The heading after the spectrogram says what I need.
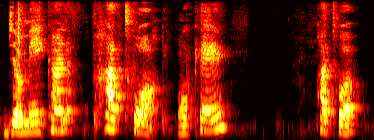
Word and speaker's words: patois: It's Jamaican Patois, okay? Patois, pronounced like patois, P-A-T-O-I-S, Patois versus English language, okay?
